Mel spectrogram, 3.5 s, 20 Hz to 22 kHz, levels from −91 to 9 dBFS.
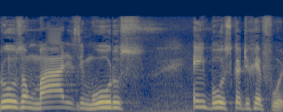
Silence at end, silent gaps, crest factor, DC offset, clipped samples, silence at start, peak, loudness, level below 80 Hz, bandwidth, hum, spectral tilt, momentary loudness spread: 0 s; none; 20 dB; under 0.1%; under 0.1%; 0 s; -6 dBFS; -24 LUFS; -60 dBFS; 12.5 kHz; none; -3 dB/octave; 13 LU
